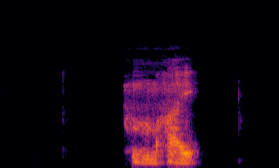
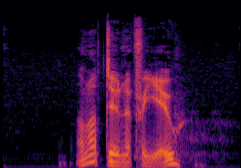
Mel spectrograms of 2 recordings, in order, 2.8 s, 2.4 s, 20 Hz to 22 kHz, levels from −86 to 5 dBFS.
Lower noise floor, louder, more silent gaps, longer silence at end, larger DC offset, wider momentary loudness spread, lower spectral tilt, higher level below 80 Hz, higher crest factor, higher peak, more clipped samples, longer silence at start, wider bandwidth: first, under -90 dBFS vs -65 dBFS; about the same, -24 LUFS vs -25 LUFS; neither; first, 0.8 s vs 0.55 s; neither; first, 18 LU vs 11 LU; first, -8.5 dB/octave vs -3.5 dB/octave; second, -64 dBFS vs -54 dBFS; about the same, 22 dB vs 22 dB; about the same, -6 dBFS vs -6 dBFS; neither; first, 1.25 s vs 0.75 s; second, 7.2 kHz vs 15 kHz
